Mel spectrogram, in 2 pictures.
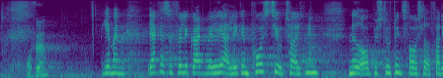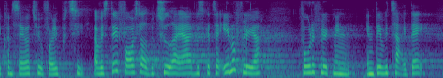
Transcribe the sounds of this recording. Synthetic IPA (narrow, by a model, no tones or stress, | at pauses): føɐ | jæmənjɑ̈ɪkʰæsefølliɡ̥ɒ̽d̥ʋeljəɒ̽leɡ̥əenpʰo̝si̥t͡sʰiʊt͡sʰɒ̽lɡ̥ne̝ŋne̝ð̞̰ˠɒʊɐb̥e̝slud̥ne̝ŋsfɒːslɛ̰ːð̩ˠfʁɑ̈ɾe̝kʰɒ̽nsæɐʋæt͡sʰiʊəfɒ̽lɡ̥ə̥pʰɑ̈t͡sʰḭːɒ̽ʋe̝sd̥e̝fɒːslɛ̰ːðˠb̥e̝t͡sʰy̰ːð̰ˠɐæɐæd̥ʋisɡ̥æt͡sʰɛ̰ːʔe̝nufle̝ːɐ | kʰʋo̝ːɾəfløɡ̥̚ne̝ŋ̩ | end̥e̝ʋit͡sʰɑ̰̈id̥ɛ̰ː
